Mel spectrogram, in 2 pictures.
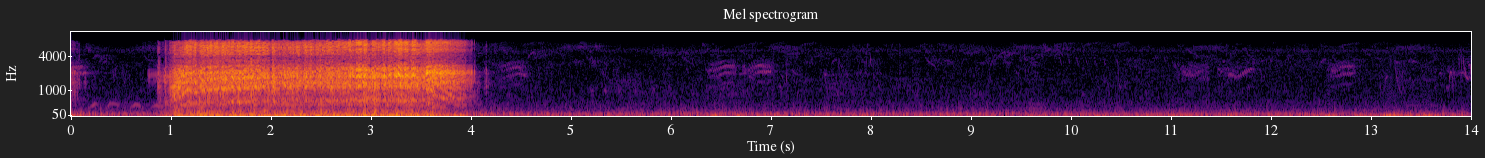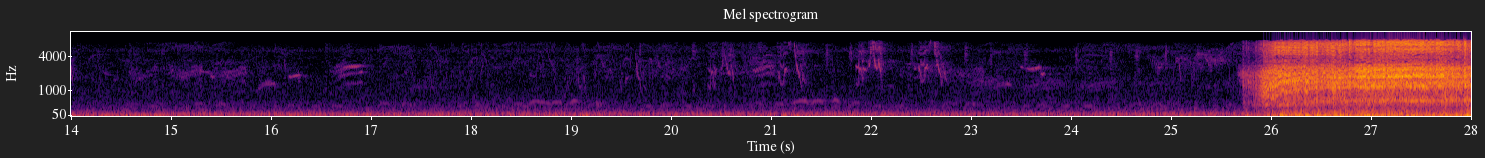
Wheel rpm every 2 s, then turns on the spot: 60, 130, 0, 0, 0, 0, 0, 0, 0, 0, 0, 0, 10, 140.
none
